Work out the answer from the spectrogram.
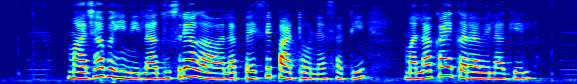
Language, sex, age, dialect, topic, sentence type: Marathi, female, 25-30, Northern Konkan, banking, question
